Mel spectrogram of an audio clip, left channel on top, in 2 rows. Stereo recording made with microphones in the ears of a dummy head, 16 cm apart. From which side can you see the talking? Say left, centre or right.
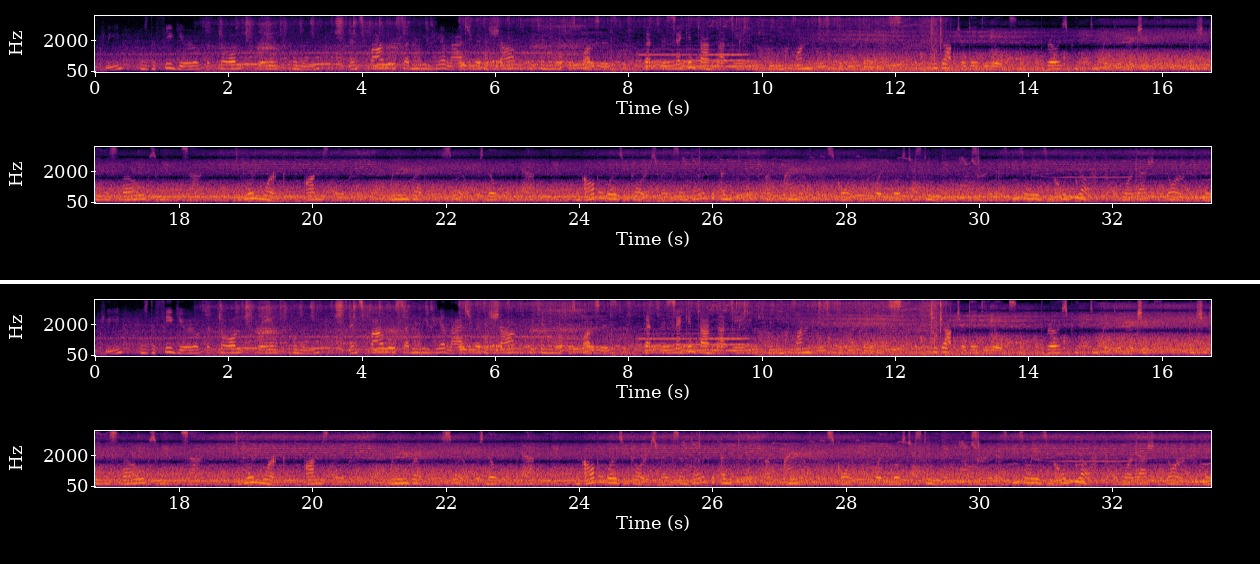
right.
